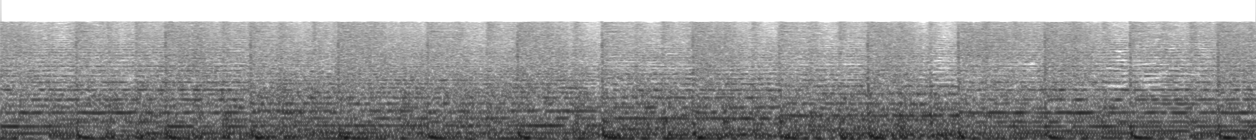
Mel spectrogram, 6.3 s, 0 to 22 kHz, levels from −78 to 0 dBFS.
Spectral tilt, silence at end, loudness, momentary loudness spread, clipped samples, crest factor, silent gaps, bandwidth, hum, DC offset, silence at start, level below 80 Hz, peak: -5.5 dB/octave; 0 s; -14 LUFS; 1 LU; under 0.1%; 12 dB; none; 12 kHz; none; under 0.1%; 0 s; -18 dBFS; -2 dBFS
